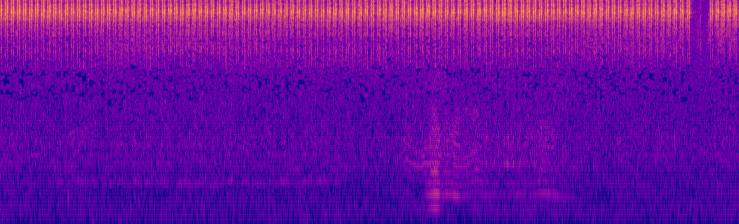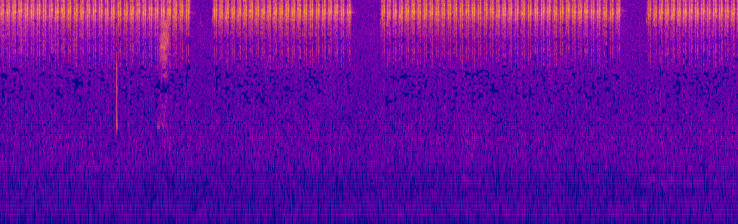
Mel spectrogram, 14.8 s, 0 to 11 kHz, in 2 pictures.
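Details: Italian tree cricket close up in the evening while feeding: a continuous trilling song high above 8k, steady throughout, broken by a few short silent gaps, with a brief low sound near four seconds.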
